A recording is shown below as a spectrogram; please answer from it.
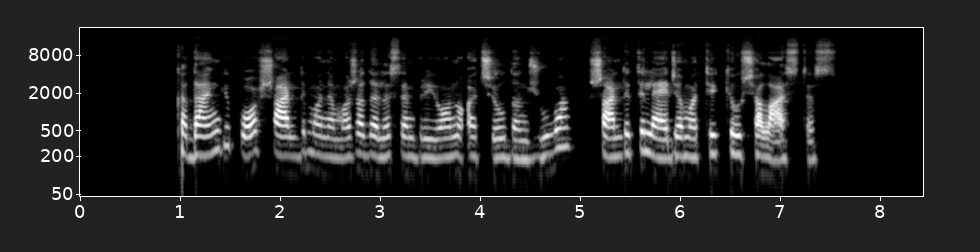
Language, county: Lithuanian, Panevėžys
